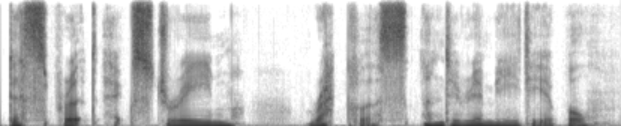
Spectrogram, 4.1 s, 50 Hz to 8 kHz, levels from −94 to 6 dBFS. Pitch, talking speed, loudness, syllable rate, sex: 135 Hz, 70 wpm, -23 LUFS, 4.6 syllables/s, male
